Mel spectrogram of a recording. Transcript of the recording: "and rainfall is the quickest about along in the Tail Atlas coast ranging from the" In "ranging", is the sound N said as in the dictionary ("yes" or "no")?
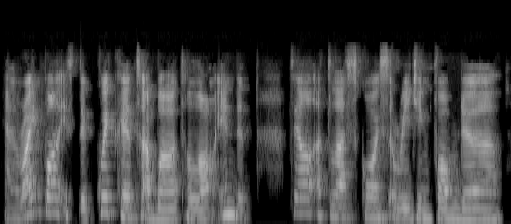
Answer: no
